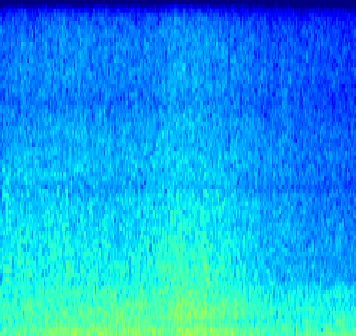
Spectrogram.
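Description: Small surf waves breaking and washing up a sandy beach, a steady hiss that swells to its loudest about halfway through and then eases off.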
